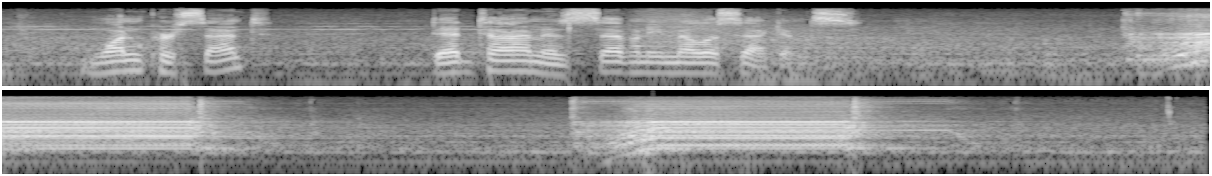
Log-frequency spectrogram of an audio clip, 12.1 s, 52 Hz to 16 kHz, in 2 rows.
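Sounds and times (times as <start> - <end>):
servo motor and hydraulic pump whining: 5.6 - 7.4, 8.9 - 11.1.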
